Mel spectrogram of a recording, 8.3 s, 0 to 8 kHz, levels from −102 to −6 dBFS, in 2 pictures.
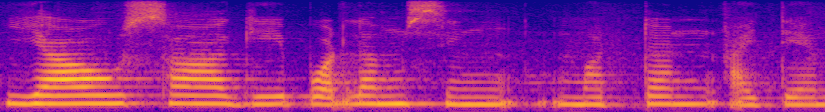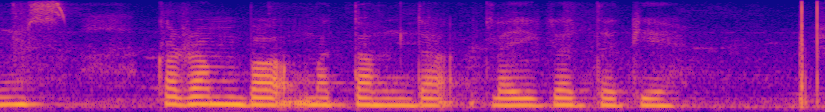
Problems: background sounds at intervals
